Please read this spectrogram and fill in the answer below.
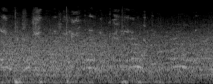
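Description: Basketball being dribbled on a hardwood arena court, low bounces repeating over the steady noise of a large arena crowd.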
